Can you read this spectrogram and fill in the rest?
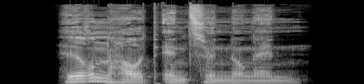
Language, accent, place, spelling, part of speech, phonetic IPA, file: German, Germany, Berlin, Hirnhautentzündungen, noun, [ˈhɪʁnhaʊ̯tʔɛntˌt͡sʏndʊŋən], De-Hirnhautentzündungen.ogg
- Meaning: plural of Hirnhautentzündung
